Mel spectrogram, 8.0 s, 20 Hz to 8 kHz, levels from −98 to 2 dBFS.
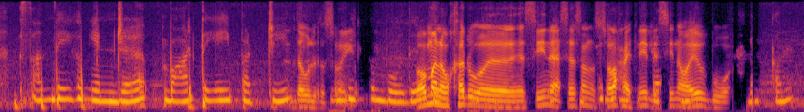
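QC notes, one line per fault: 3.17–3.21 s, echo leak: a faint copy of the speech returns about 198 ms late, roughly 20 dB down, likely an echo canceller letting loudspeaker pickup through.
3.22–3.73 s and 4.43–7.61 s, speech suppressed in double talk: the talker dips by up to around 30 dB, then around 40 dB, in pieces, likely because the echo canceller mistook it for echo while both sides spoke.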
